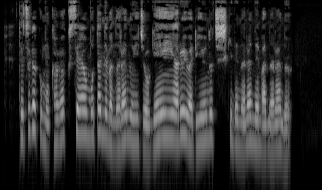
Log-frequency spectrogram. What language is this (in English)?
Japanese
